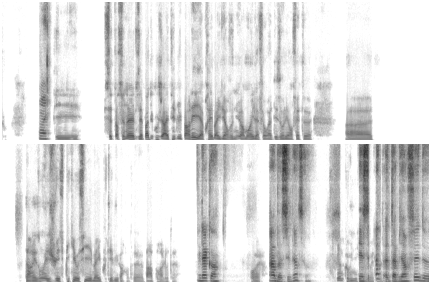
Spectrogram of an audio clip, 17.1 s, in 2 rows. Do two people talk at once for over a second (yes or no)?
no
